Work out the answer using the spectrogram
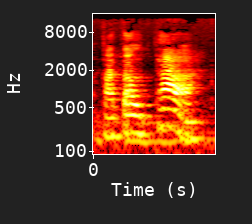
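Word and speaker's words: katalta (קָטַלְתָּ): Katalta. – Okay, very good. The accent is on the A, the last syllable, katalta.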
